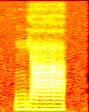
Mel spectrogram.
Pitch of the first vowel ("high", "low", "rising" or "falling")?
high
